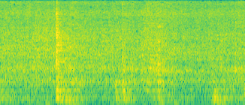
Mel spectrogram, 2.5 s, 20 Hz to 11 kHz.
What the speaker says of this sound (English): then I'll add some tomatoes chopped, 3 in number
